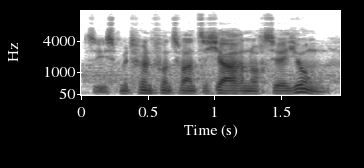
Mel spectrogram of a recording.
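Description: An actor playing a pensive medical researcher dictating work notes in a measured, matter-of-fact audio drama monologue, with noise behind him. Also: male voice, lowish voice, lightly acted. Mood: focused, businesslike. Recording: clear background noise.

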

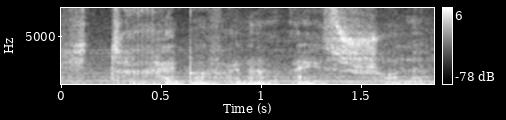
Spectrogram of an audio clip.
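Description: An actor playing a brooding, depressed man in an audio drama, speaking in a halting, introspective way. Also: deep voice, steady tone, vocal fry, loud music behind the voice. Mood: heavy, melancholic. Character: brooding, depressed man stranded in the wilderness, prone to agitation. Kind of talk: German audio drama acting.

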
